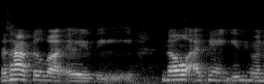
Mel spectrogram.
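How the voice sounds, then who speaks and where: Her tone is animated and her pitch variation ordinary, and the woman's voice carries audible room echo. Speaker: YouTuber. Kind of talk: casual vlog commentary.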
